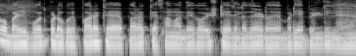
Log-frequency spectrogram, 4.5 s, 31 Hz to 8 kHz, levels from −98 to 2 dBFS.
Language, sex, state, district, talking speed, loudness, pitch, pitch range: Rajasthani, male, Rajasthan, Nagaur, 230 wpm, -18 LUFS, 105 Hz, 100-105 Hz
